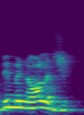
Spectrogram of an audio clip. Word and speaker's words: demon: This work can be asked क्योंकि इसमें the writer has attacked on डिमोनोलॉजी। डीमन एक word लिखिए, DEMON, इसका प्रोनाउंसिएशन है डीमन।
